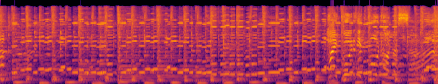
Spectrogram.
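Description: Instrumental Romanian wedding dance music: a Hohner accordion plays a lively dance tune in fast runs over a steady bass and drum beat.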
